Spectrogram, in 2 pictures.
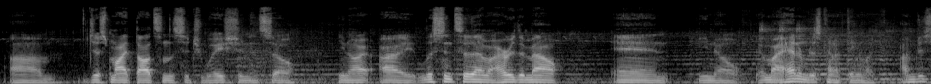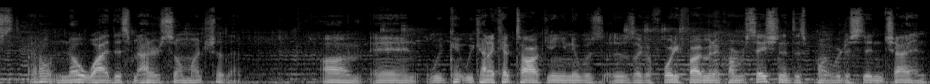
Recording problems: animal sounds; noticeable; throughout; 15 dB below the speech

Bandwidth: 15 kHz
